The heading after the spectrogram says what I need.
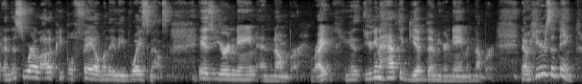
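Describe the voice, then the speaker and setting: A man's voice: mid-range voice, fairly bright tone, a little hiss or hum. A man giving an informal instructional marketing-training talk, conversational and emphatic, often checking in with "right?" as he makes his points. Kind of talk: informal instructional talk with acted-out example calls.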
